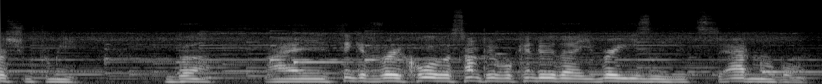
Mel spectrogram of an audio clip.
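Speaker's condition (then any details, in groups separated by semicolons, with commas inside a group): Traumatic brain injury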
